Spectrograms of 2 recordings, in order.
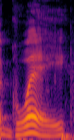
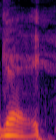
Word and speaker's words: Gay: But this is this is a guay or you're the name is actually pronounced gay.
